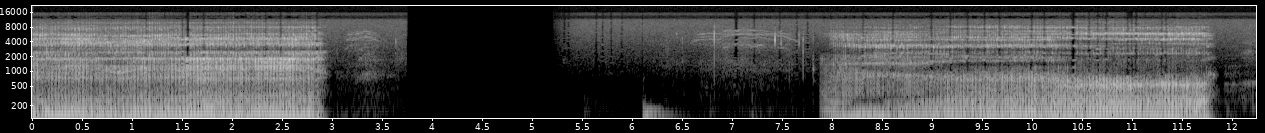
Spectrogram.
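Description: A bear gives two long, deep, rumbling roars separated by a pause.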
